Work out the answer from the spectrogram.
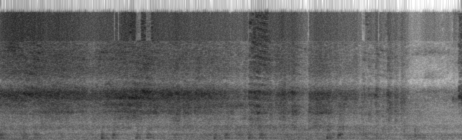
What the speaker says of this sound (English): Now coming through is a cross-country Voyager from Bournemouth to Manchester Piccadilly.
